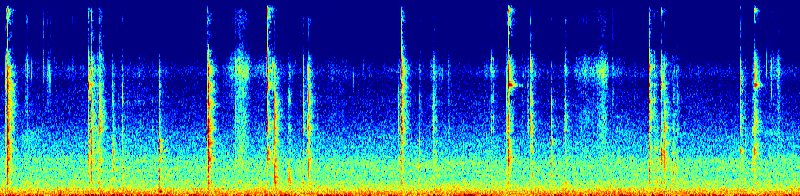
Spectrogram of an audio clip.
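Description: Irregular light metallic clicks and ticks from hands working a dirt bike's drive chain and rear-axle chain adjuster while the chain slack is being set, over a low rumble from handling.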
